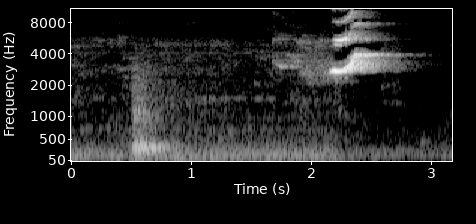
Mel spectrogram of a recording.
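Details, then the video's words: Black-capped lory kept at home, calling as a lure for other birds: a soft low note, then one loud harsh rising screech lasting about half a second. "Pancingan Burung Nuri Kepala Hitam di rumah"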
